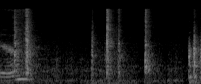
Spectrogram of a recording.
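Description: Several short, sharp clicks and taps at uneven intervals from craft supplies being handled on a desk: the stamp set being fetched and opened.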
